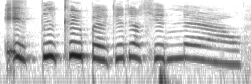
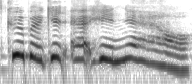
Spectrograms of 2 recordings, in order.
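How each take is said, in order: First: Urgent call. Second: Ethan rushes in calling Cooper, high mock yell; urgent call. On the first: Retold or imitated. Redoing the brother's call to Cooper, very high-pitched mock holler. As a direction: exaggerate a brother's urgent squeal of a summons. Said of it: "Yeah, it's definitely". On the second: Brother summoning Cooper outside, urgent drawn-out mock yell. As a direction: imitate a brother's urgent high, slow holler. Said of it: "comes rushing in and says".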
